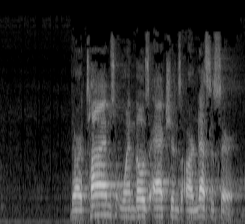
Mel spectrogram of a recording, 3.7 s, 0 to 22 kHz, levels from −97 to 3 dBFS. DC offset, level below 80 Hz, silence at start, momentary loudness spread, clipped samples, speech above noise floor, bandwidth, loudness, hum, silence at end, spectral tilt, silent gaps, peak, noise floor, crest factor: under 0.1%; -64 dBFS; 1.05 s; 10 LU; under 0.1%; 39 dB; 12.5 kHz; -29 LUFS; none; 0.1 s; -3.5 dB/octave; none; -14 dBFS; -68 dBFS; 18 dB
